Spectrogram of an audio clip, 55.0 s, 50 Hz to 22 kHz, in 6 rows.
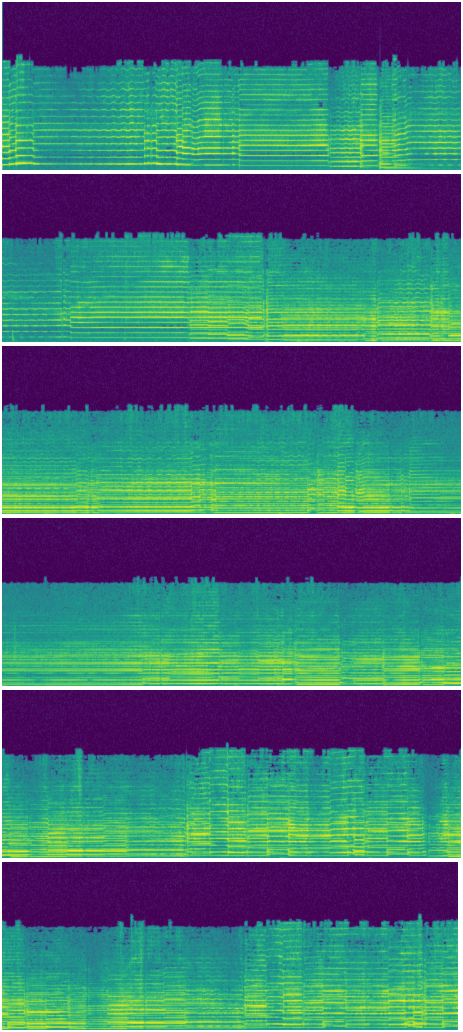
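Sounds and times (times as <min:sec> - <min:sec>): bowed violin melody: 0:00.0 - 0:55.0.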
